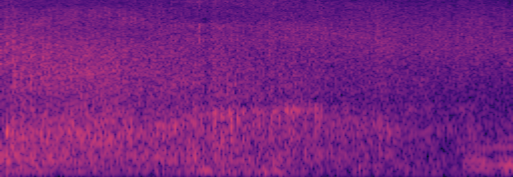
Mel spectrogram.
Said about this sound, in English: Raining on the desert. He said, we got to put in some rain and thunder.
